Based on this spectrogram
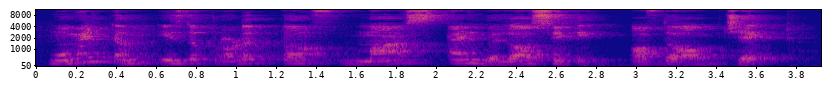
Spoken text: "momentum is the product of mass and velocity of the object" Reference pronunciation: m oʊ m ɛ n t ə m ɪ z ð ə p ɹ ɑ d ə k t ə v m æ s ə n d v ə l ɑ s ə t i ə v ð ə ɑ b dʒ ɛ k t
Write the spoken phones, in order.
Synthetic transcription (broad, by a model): m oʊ m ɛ n t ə m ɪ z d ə p ɹ ɑ d ə k t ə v m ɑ s ə n d v ə l ɑ s ə t i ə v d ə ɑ b dʒ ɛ k t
